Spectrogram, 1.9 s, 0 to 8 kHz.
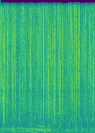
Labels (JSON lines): {"label": "biophony, cascading saw", "recorder": "SoundTrap 600 or HydroMoth"}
